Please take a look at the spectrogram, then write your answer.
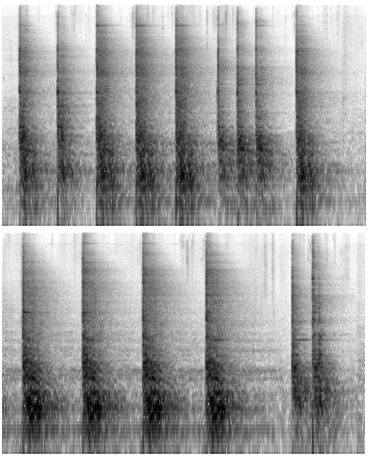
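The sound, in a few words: hammer tapping steering knuckle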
